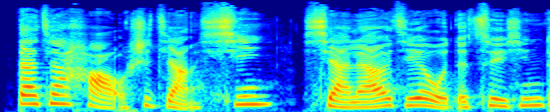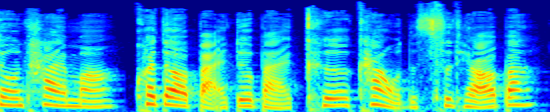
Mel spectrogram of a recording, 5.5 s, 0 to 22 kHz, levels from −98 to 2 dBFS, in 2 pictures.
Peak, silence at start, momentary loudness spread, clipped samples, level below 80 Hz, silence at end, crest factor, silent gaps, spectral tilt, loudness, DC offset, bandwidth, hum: -6 dBFS; 0.1 s; 6 LU; under 0.1%; -56 dBFS; 0.1 s; 18 dB; none; -3.5 dB/octave; -24 LUFS; under 0.1%; over 20 kHz; none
